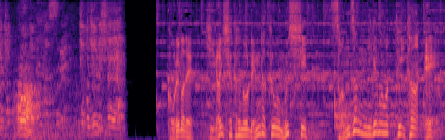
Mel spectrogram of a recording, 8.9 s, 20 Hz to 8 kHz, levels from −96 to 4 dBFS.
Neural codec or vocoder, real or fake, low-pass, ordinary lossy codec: codec, 16 kHz, 16 kbps, FreqCodec, larger model; fake; none; none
